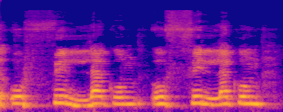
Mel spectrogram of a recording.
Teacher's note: تنوین جو ہے مکمل طور پر لام میں مرج ہو گئے، ان کی تھوڑی سی بھی آواز نہیں آ رہی ہے۔ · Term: ادغام تام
